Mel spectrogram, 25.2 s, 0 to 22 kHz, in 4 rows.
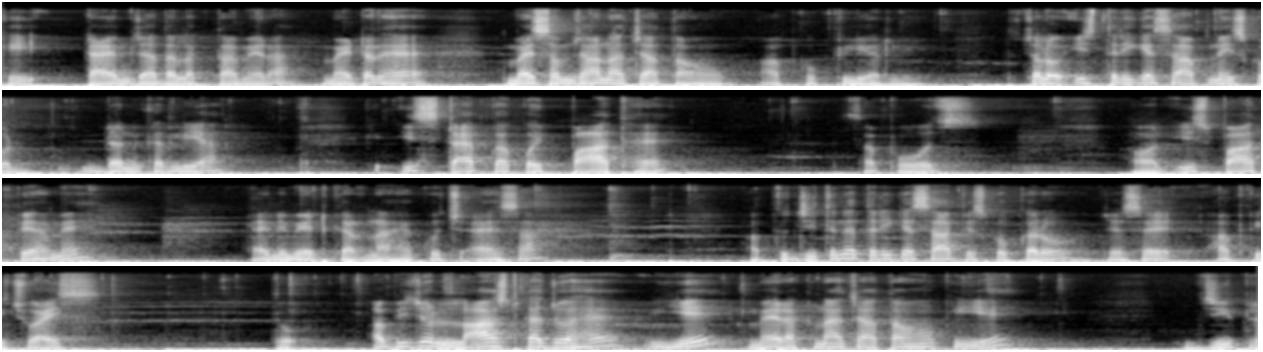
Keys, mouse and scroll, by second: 0.2 click, 1.3 click, 1.5 g, 3.1 click, 3.2 g, 4.7-5.0 scroll down 2, 5.0-6.8 middle drag, 6.8 click, 7.9 g, 9.9 click, 10.3 g, 11.4 click, 12.5 click, 12.7 g, 14.4 click, 14.8-15.9 middle drag, 15.9 g, 17.3 scroll down 1, 17.5-19.4 middle drag, 19.4 click, 19.6-22.1 shift+middle drag, 22.1 click, 22.3-23.4 shift+middle drag, 23.4 g.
